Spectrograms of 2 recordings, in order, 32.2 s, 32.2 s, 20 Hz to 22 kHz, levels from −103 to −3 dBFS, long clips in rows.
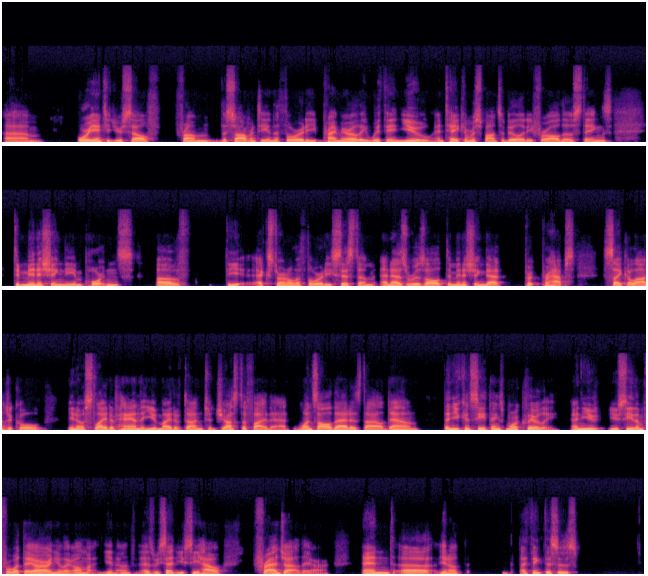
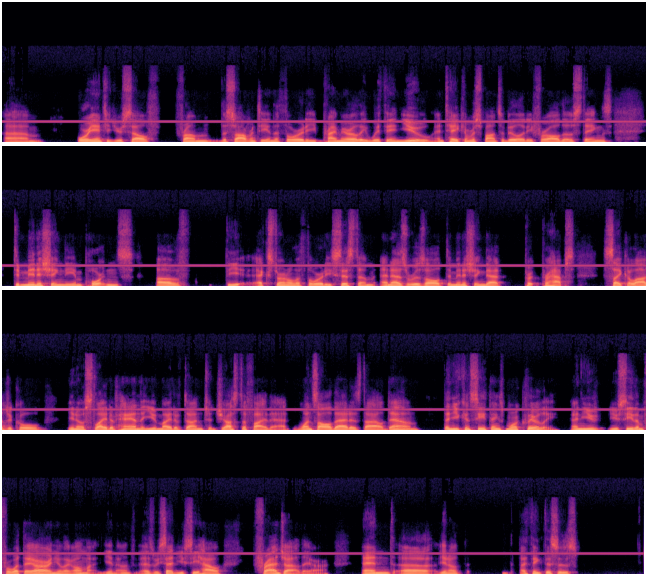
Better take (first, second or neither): first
